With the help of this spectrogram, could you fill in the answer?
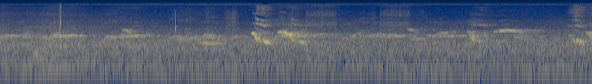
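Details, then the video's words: Currawong family calling together: several loud, ringing, descending whistles and squawky notes over a steady chorus of other birds; Currawong. "Currawong family singing"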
